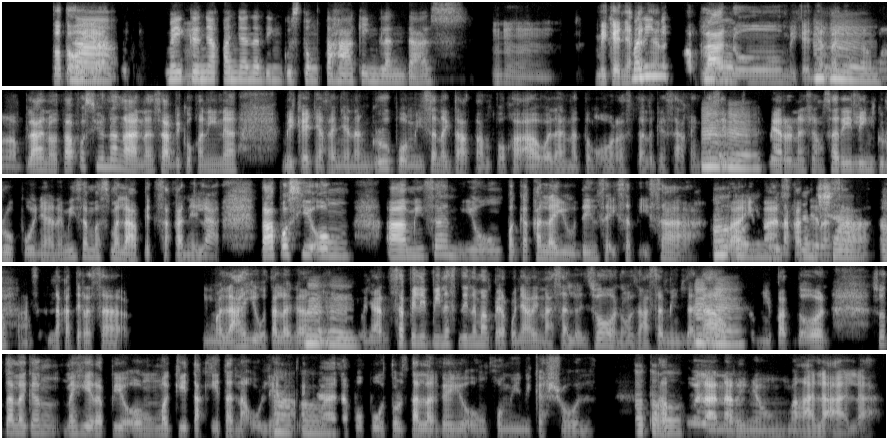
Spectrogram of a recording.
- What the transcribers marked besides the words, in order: other background noise
- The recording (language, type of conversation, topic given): Filipino, unstructured, Ano ang mga alaala mo tungkol sa mga dati mong kaibigan na hindi mo na nakikita?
